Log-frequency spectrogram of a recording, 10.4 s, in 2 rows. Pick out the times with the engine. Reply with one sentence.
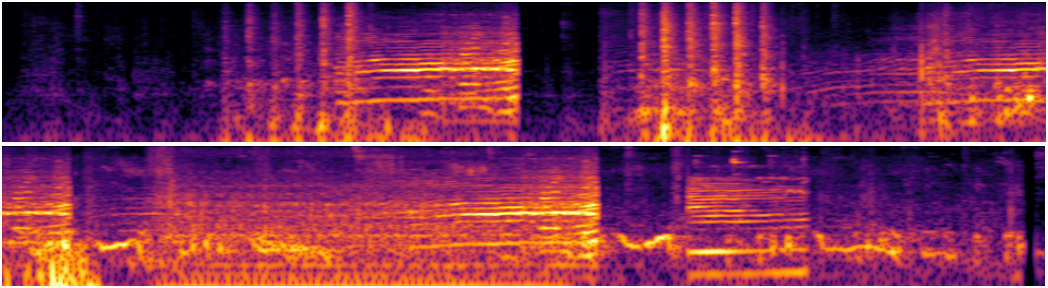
The engine can be heard from 6.0 to 8.1 s.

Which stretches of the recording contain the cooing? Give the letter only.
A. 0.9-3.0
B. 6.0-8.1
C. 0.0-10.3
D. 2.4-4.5
C.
